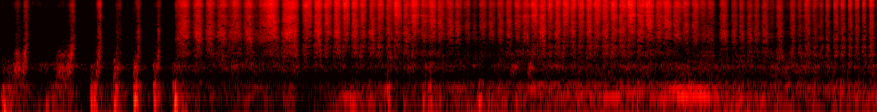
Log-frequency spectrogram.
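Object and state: Laminate tabletop being rubbed.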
